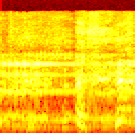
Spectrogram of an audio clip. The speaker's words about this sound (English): that was a burp. That was a good one.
